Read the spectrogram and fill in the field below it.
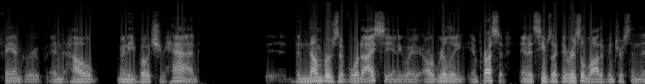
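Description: Block size mismatch (truncated) throughout this speech: block tails are dropped, which fits 512-sample blocks, causing a 100 Hz buzz and 1.16 times faster playback with the timbre kept.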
